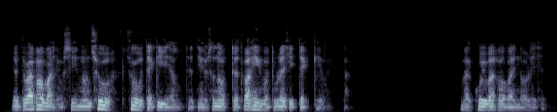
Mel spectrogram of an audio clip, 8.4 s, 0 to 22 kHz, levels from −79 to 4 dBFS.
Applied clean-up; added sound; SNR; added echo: neural mask model DeepFilterNet 3.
